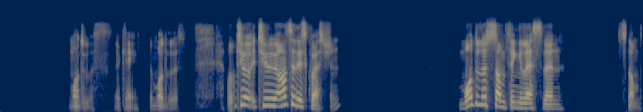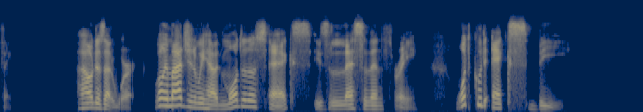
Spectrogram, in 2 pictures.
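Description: A man explains calmly, heard close through a microphone.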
